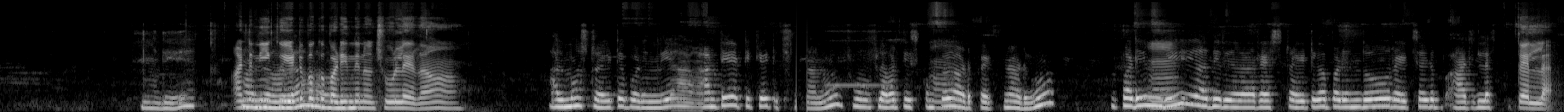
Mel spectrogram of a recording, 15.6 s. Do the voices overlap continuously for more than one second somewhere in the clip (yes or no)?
no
